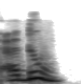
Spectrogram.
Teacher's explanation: تو دو واو ہیں، اس لیے آواز کو آپ کس طرح سے عدو اس طرح سے باؤنس کریں گی اور نبر بھی کریں گی، یعنی اونچا تھوڑا سا دکھائیں گے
